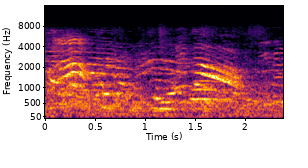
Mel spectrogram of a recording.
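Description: Children's voices calling and shouting in play, high-pitched calls that swoop up and down, with a long falling call near the end.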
